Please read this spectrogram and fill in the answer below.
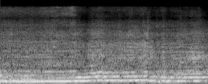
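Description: Rally car engine pulling hard under acceleration as it drives along a street stage, its pitch rising steadily.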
